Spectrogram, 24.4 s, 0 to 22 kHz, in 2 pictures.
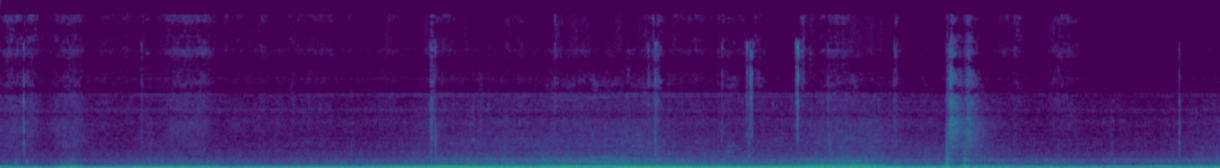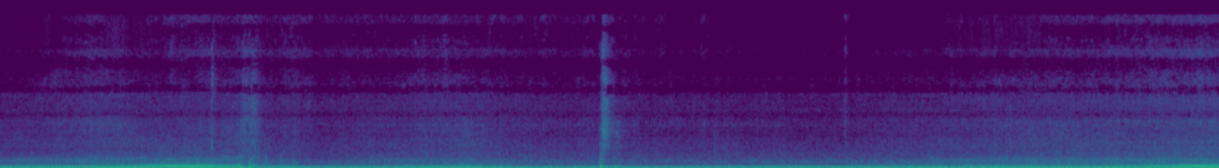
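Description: A manual LSB BMW F80 M3 fitted with Eventuri intakes and an MHD tune accelerates from inside the cabin, its engine rumbling and rising through steady harmonic sweeps, loud and continuous across repeated pulls without talk.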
